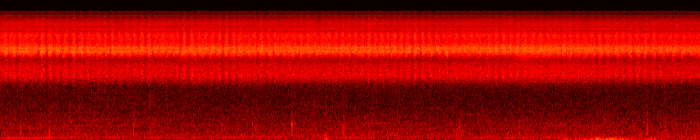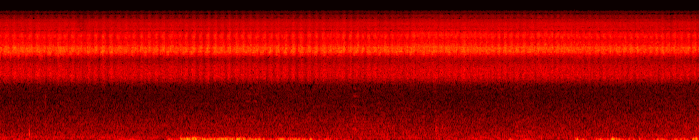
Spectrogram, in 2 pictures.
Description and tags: Cicadas happy with themselves in Naxos island (Greece). Some wind and a fly.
